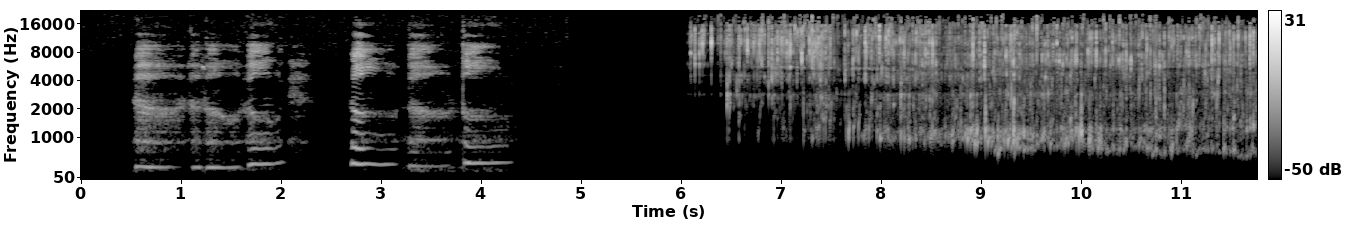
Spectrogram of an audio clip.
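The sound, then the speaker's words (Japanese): Hot water poured from a water heater into a cup for tea: a steady, splashing stream lasting about six seconds, following a short stretch of a person talking. “飲み物は温かいお茶でいいですか？少し待ってくださいね。給湯器にお湯を沸かしてあるんです。”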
